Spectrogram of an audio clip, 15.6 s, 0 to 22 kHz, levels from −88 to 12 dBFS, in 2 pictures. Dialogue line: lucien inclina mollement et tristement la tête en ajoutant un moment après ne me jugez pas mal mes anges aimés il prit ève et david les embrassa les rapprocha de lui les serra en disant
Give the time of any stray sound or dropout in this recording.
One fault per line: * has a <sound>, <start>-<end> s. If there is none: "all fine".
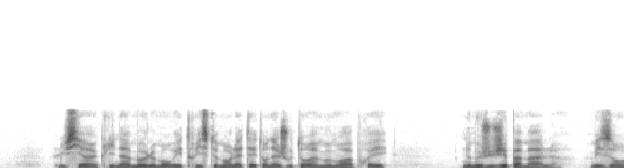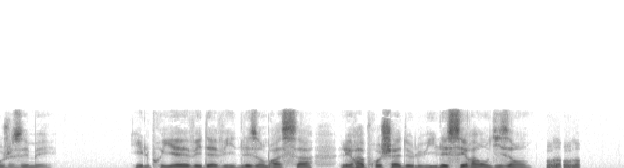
* has a laugh, 14.6-15.0 s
